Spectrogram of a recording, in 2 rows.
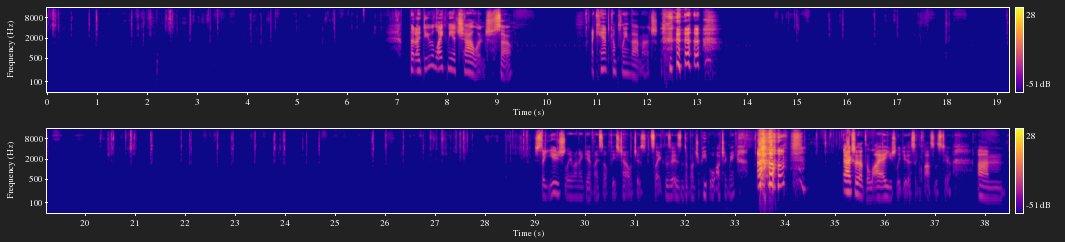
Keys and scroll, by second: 9.4 ctrl+z.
